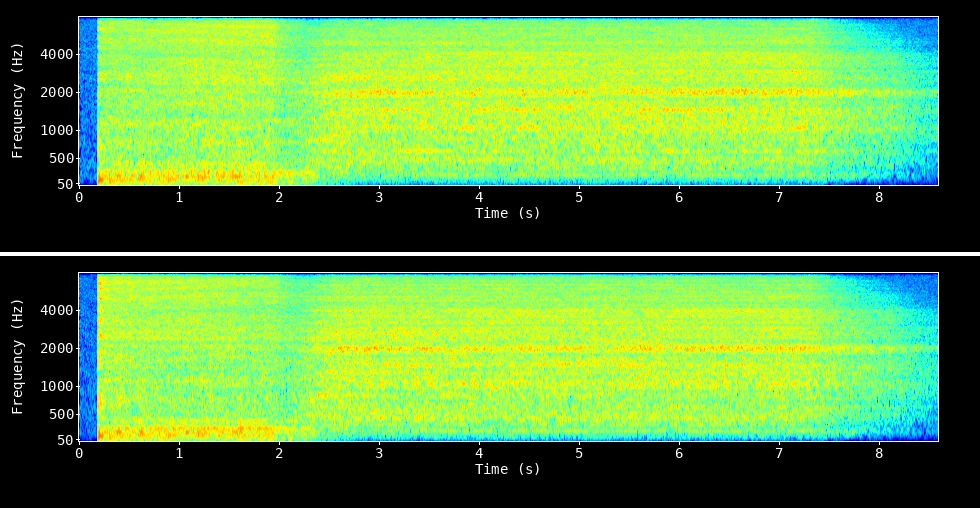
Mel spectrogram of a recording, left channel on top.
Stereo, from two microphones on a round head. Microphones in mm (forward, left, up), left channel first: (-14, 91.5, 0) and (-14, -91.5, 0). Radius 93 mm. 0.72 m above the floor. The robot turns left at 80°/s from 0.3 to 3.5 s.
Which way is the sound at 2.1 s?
35° right.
